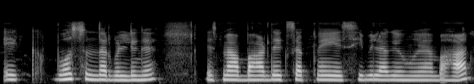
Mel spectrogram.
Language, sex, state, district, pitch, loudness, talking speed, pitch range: Hindi, female, Maharashtra, Gondia, 210 Hz, -17 LUFS, 215 wpm, 205-225 Hz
